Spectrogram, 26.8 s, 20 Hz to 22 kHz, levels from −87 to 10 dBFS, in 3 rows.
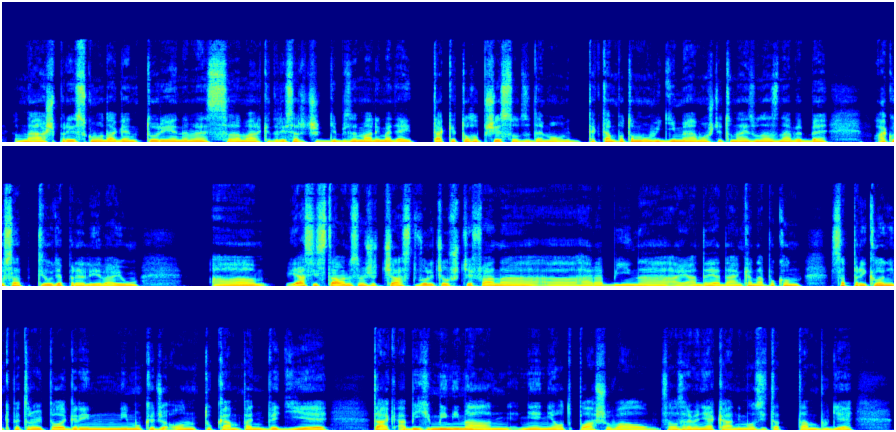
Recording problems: none

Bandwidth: 16 kHz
